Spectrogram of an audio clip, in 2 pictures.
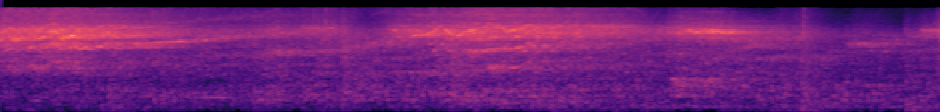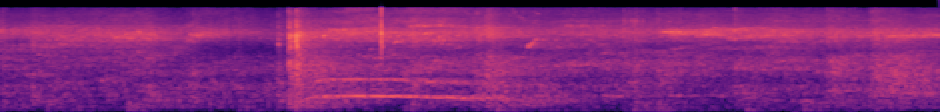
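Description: Radio-controlled stadium trucks racing: the high whine of their motors and tyre noise. About eight seconds in there is a sharp knock with a short tone after it.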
